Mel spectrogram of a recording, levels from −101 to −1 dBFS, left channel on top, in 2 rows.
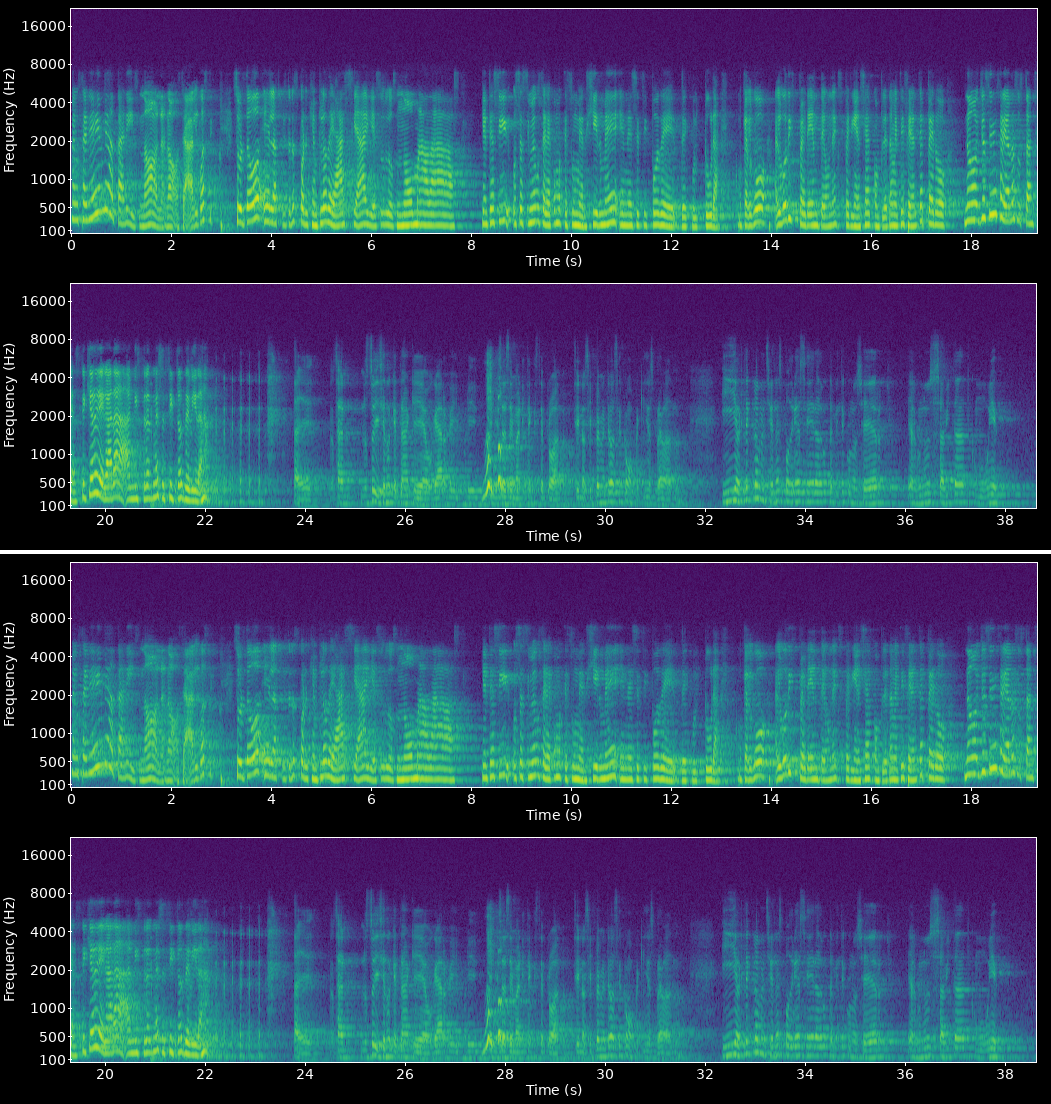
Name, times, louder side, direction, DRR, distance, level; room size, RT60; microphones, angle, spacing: voice 1, 0.0-2.7 3.0-7.7 8.2-17.5 17.9-22.1 27.5-27.9, left 2 dB, 35° left, 7 dB, 0.8 m, -17 dB
voice 2, 23.2-24.2 24.5-31.5 31.8-35.5 36.0-37.9, equal, 5° left, 7 dB, 2.1 m, -31 dB
27.5 x 22.5 x 9.2 m, 2.1 s
head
